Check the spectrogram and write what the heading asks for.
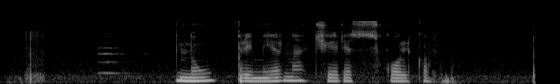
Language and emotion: Russian, neutral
